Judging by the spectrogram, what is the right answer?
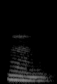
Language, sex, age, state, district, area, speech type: Manipuri, female, 45-60, Manipur, Ukhrul, rural, conversation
